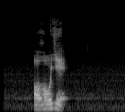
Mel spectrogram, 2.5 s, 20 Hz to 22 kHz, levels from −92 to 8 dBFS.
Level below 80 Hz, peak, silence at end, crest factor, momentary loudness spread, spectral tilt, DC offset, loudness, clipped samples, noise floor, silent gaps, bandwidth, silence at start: -76 dBFS; -14 dBFS; 1.2 s; 20 dB; 10 LU; -6 dB/octave; under 0.1%; -29 LUFS; under 0.1%; -68 dBFS; none; 11.5 kHz; 0.7 s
